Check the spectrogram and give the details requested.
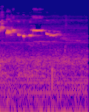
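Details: European robin (Erithacus rubecula) territorial song, telling other robins to keep away, defended almost all year: a quick run of thin, high, warbling notes that dip and rise, then fade, over faint low background noise.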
